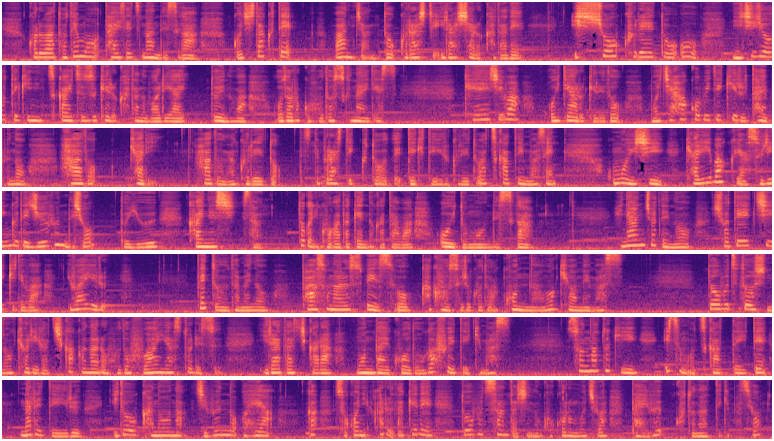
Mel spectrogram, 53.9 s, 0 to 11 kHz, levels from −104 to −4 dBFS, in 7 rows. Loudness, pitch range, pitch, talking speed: -22 LUFS, 175-225 Hz, 200 Hz, 360 characters per minute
